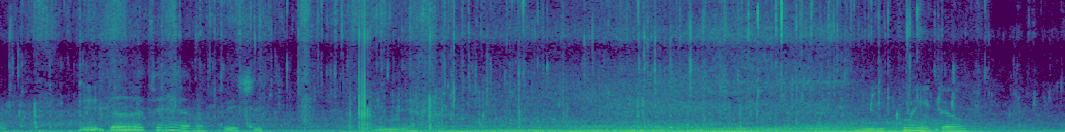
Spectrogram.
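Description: Water from a small fountain bubbles and splashes into a pond nearby.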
